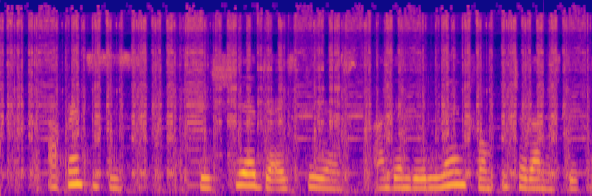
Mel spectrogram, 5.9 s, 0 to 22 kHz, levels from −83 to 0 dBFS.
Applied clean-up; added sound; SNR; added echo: none; Printer; 5 dB; none.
